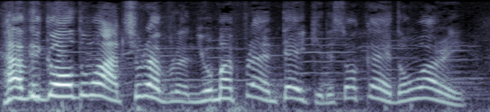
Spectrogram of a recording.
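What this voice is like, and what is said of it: Exaggerated put-on Russian accent. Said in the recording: “Crazy accent. ... I'm the king of accents. ... I don't know if that was Russian.”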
